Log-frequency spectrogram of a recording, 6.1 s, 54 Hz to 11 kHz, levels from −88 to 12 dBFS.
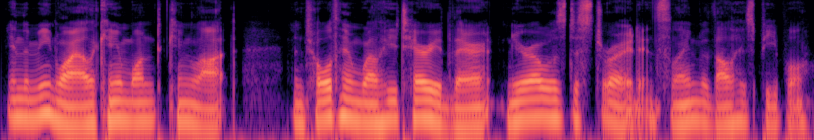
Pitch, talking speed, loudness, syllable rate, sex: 110 Hz, 235 wpm, -17 LUFS, 6.0 syllables/s, male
